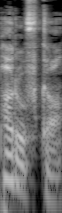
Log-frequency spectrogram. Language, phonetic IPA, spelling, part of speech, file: Polish, [paˈrufka], parówka, noun, Pl-parówka.ogg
